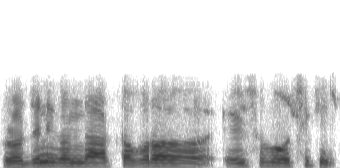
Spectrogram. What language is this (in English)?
Odia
